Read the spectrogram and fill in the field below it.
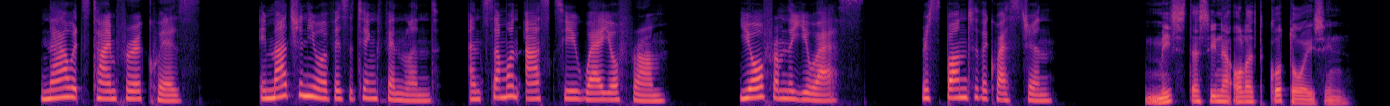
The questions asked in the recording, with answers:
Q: Mistä sinä olet kotoisin?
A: Olen kotoisin Yhdysvalloista.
